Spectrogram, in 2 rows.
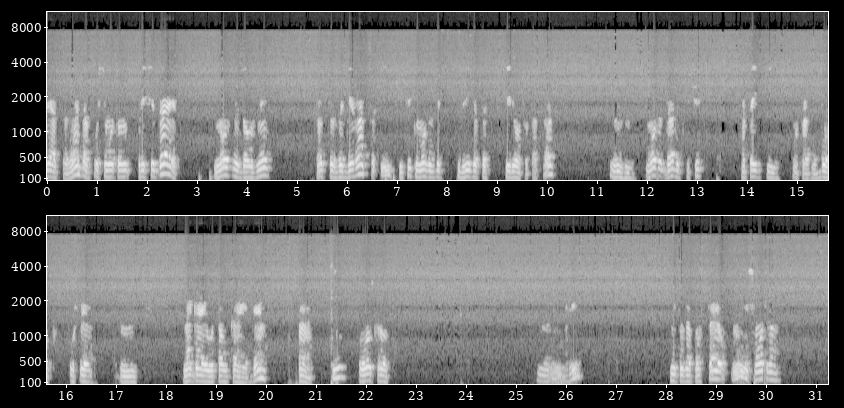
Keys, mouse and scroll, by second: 1.2-2.3 middle drag, 2.9 r, 5.1 click, 6.7 g, 7.8 click, 9.8-11.4 middle drag, 11.9 r, 13.0 click, 14.7 middle click, 16.5 middle click, 21.0 i, 23.8 click, 25.8 g, 26.8 click, 28.0 click, 29.7 space.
